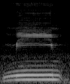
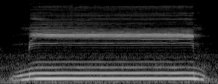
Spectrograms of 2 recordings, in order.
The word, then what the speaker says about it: میم: اب میم، میم کچھ لوگ ایسے پڑھتے ہیں جلد بازی میں، میم، ایسے نہیں، میم، کیونکہ یہ وہ ورڈ ہے جو لمبا ہوتا ہے، ٹھیک ہے.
